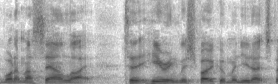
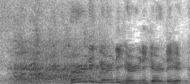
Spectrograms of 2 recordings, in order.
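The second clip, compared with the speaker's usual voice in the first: high, slow sing-song hurdy-gurdy; Swedish chef; 6 semitones higher, 3 dB louder, slower than usual. Retold or imitated. Audience doing the Swedish chef voice, sing-song. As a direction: imitate the Muppet Swedish chef. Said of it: "their own Swedish chef impersonation".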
